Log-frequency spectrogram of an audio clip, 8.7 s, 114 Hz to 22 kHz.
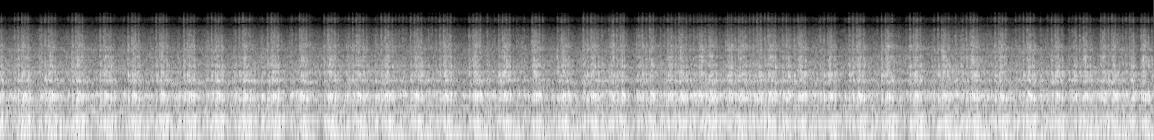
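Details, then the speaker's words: Ferrari 360 Challenge Stradale Spider at its first fire-up after the battery had been off: an uneven, lumpy idle with irregular popping and spluttering that didn't smooth out, so it was shut off. Possibly a misfire on one bank, cause unconfirmed. "normally after about 30 seconds to a minute kind of irons it all out and it smooths it all off this definitely uh was not going to do that so we playing it safe we've turned it off"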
